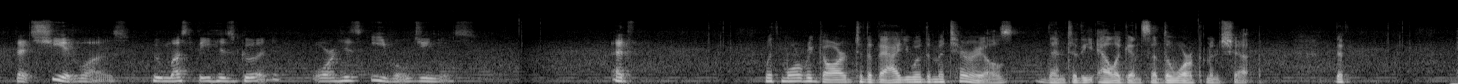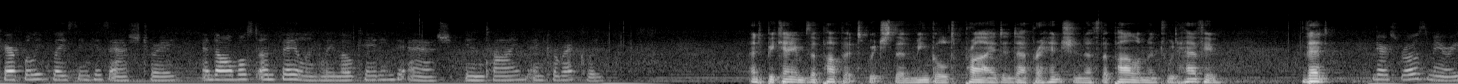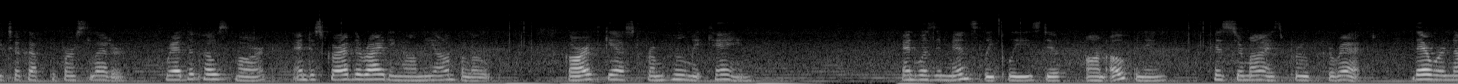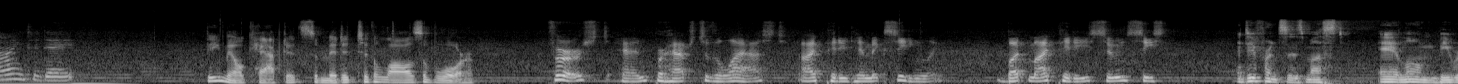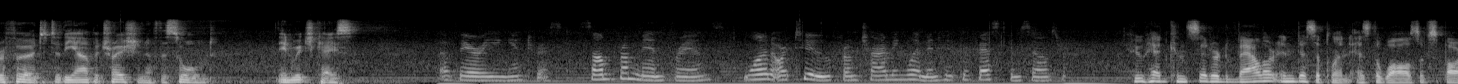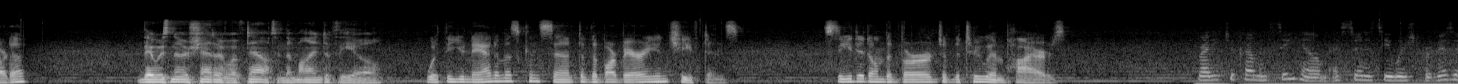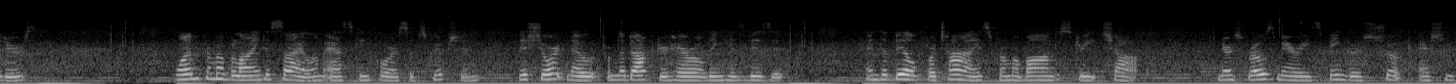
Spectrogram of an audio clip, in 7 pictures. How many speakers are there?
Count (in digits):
4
